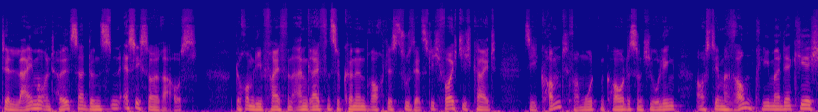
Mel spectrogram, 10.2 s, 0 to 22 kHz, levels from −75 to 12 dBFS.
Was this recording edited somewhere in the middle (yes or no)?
yes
